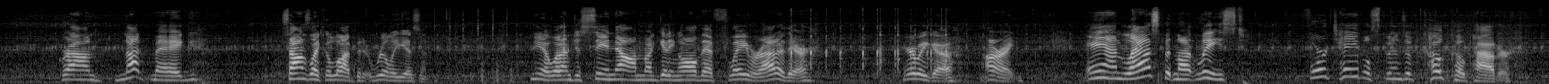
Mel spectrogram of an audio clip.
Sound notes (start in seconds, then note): 8.4 jars tap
